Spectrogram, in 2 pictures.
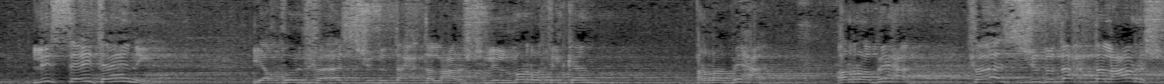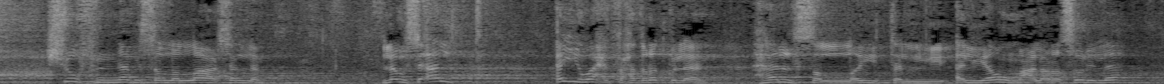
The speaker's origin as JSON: {"language": "Arabic", "country": "Egypt", "said": "اللهم اجعل بلدنا مصر آمنة مطمئنة"}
